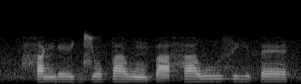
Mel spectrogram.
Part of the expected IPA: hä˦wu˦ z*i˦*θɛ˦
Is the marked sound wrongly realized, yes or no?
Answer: no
